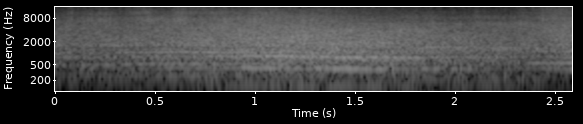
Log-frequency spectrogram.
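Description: V8 race car at Circuit Gilles Villeneuve braking hard into the hairpin, with rising and falling engine tones and a thin squeal of locked tyres from a distance, steady and fairly faint.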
